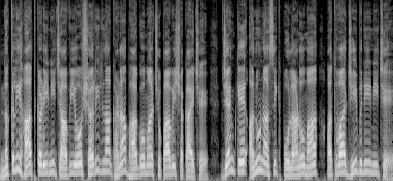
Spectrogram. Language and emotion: Gujarati, neutral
